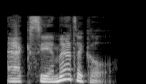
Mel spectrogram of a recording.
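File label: "axiomatical", British English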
